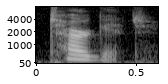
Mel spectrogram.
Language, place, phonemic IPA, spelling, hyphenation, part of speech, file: English, California, /ˈtɑɹ.ɡɪt/, target, tar‧get, noun / verb, En-us-target.ogg
- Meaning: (noun) 1. A butt or mark to shoot at, as for practice, or to test the accuracy of a firearm, or the force of a projectile 2. A goal or objective 3. An object of criticism or ridicule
